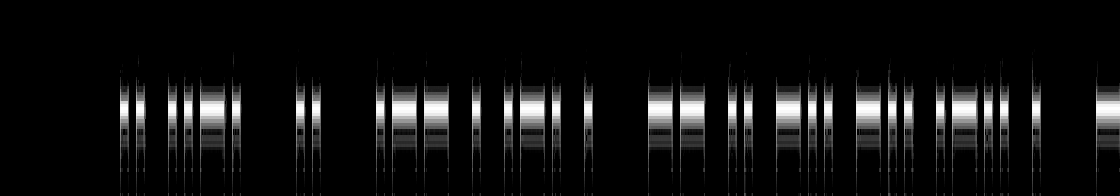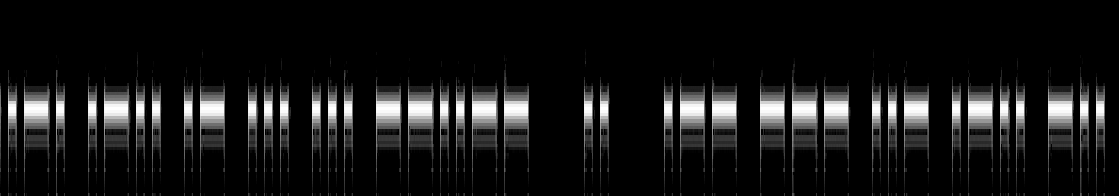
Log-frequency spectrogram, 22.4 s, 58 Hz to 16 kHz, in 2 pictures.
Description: Morse code, heard as a keyed tone, about 15 wpm, 700 Hz. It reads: IF I WERE MIDDLE CLASS, I WOULD
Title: Sentences from Top 1000 Words - Review Part 6 - 15wpm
